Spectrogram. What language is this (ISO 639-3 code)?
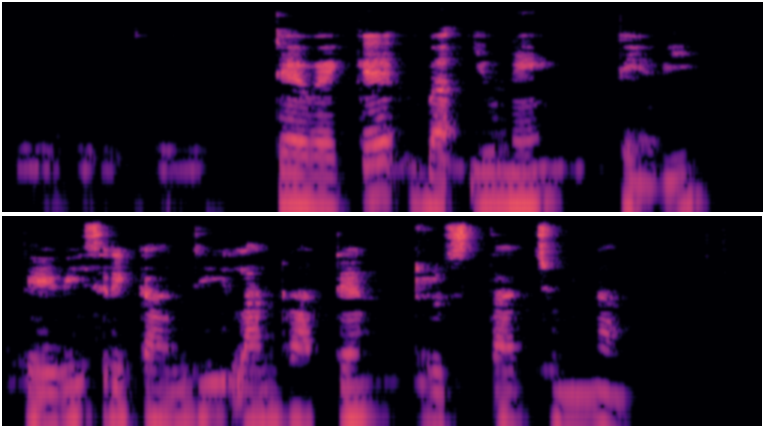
jav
